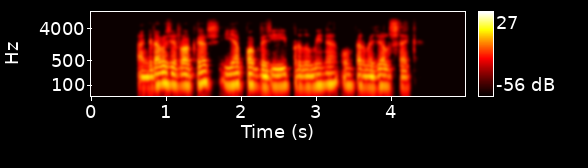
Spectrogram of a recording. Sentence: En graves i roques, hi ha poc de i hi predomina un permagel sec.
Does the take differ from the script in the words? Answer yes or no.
no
